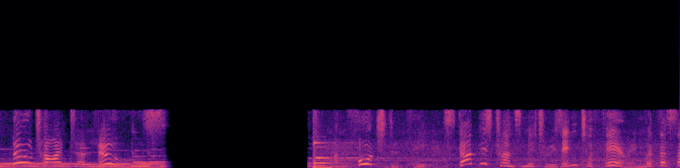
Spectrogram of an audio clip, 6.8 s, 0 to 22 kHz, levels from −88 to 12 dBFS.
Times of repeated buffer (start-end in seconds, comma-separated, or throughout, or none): none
